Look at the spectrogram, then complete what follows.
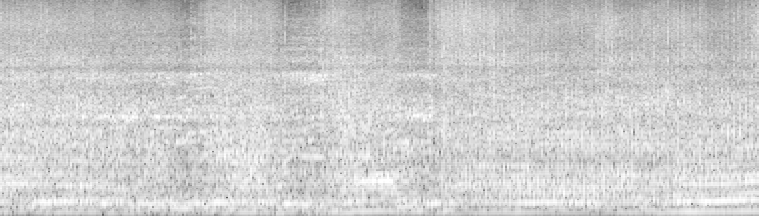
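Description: Monster truck engine revving hard under full throttle, its pitch rising and falling several times as the truck accelerates through the jump.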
